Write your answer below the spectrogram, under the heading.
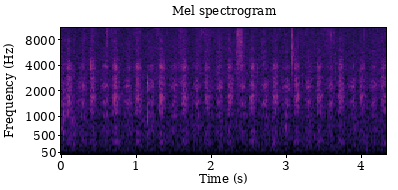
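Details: Litter of Mattie and Bodie puppies at three days old: steady, even panting, a little over three soft huffs per second, sustained without pause in a small quiet room.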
